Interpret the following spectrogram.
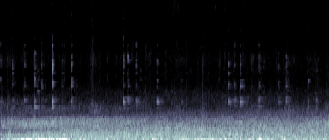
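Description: Wind buffeting a phone's microphone in the open, a low irregular rumble with gusts in the first second and a sharp bump about five seconds in, and faint high tinkling now and then above it.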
